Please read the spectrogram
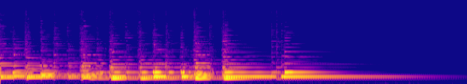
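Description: Ukulele playing the end of a theme tune: a run of quick picked notes, then a final chord about three seconds in with one more strum, left to ring and fade away.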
